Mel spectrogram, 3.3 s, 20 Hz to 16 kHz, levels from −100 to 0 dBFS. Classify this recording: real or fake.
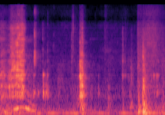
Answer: fake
